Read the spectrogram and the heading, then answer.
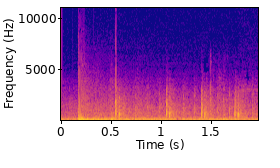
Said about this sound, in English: From this spot in the center of Tripoli, I've watched fireworks this week and also heard the sound of gunfire erupting in the air.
